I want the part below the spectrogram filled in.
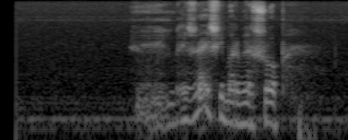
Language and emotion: Russian, sad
